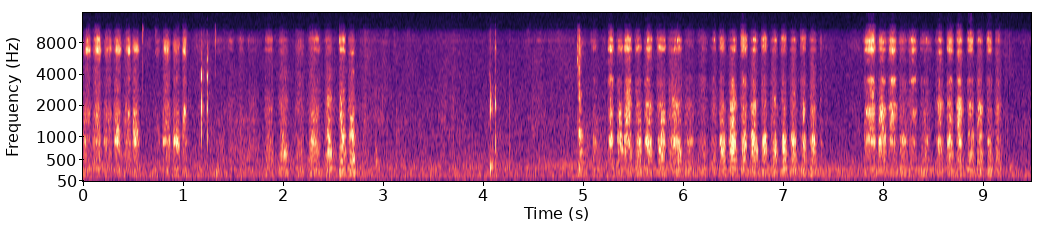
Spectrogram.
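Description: Fountain pen scratching across paper in a quiet room, a series of quick rhythmic strokes and short scribbling bursts with brief pauses between, close and faint.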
